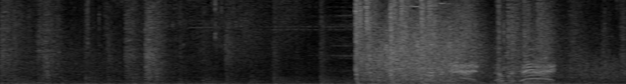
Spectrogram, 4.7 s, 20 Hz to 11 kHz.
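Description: Gunfire in the turn-based strategy game XCOM 2 against sectopods: a burst of sharp rapid shots and impacts breaks in over a low rumbling background, loud and close, with mechanical whines after it.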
